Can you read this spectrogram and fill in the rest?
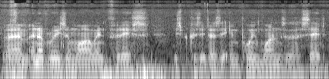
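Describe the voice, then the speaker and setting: Man, British accent, lowish voice, informal halting delivery, casual product review, slightly noisy recording. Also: monotone.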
